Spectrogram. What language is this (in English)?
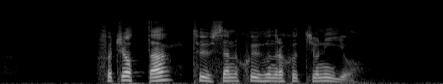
Swedish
